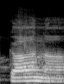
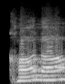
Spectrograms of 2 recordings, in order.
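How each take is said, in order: First: काना with a clean k, no breath; unaspirated kana. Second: खाना with a breathy, heavy kh; aspirated khana. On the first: Teacher contrasts plain काना. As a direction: say काना crisp, without a puff. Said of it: "इसको हम पढ़ेंगे काना". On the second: Teacher contrasts aspirated खाना. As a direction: push air on the kh of खाना. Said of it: "इसको हम पढ़ेंगे खाना". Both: Shown as a demonstration.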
